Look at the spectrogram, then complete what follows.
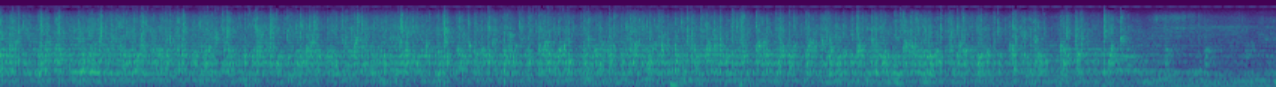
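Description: Audience applauding, a dense run of many hands clapping that dies down near the end.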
